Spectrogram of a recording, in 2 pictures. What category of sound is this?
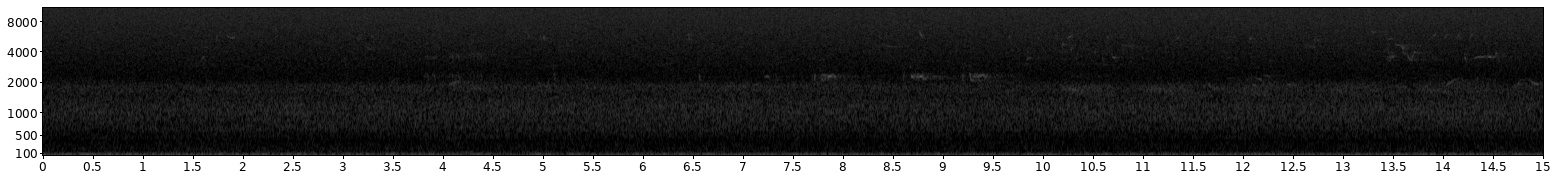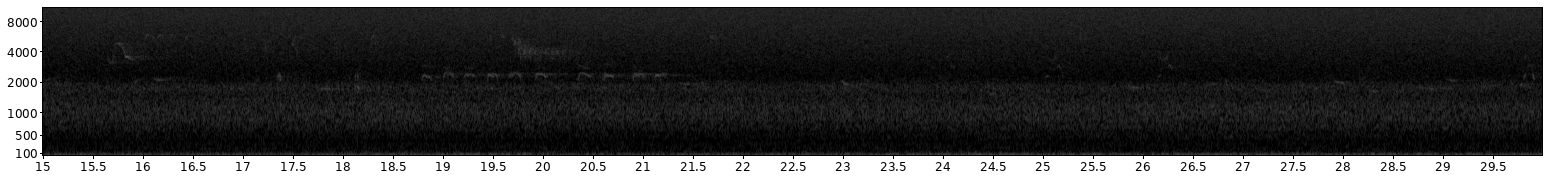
Soundscapes > Nature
